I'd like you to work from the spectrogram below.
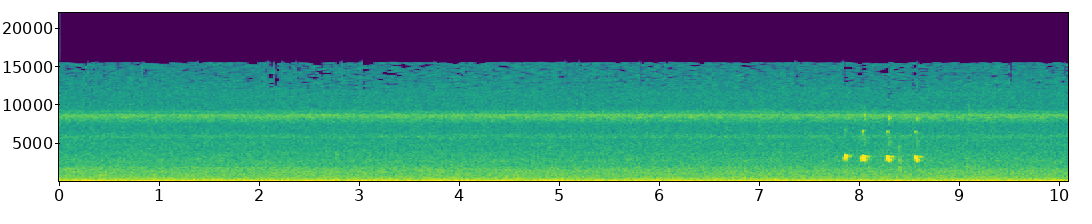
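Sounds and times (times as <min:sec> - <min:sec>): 
low hiss: 0:00.0 - 0:10.0
Rio Grande chirping frog Eleutherodactylus cystignathoides chirping: 0:07.8 - 0:08.7.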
